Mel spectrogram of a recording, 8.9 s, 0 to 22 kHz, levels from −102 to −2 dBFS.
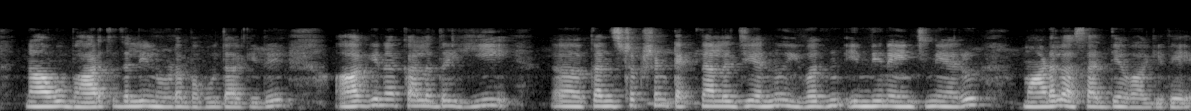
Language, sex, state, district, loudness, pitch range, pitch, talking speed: Kannada, female, Karnataka, Belgaum, -31 LUFS, 170-195 Hz, 180 Hz, 95 wpm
